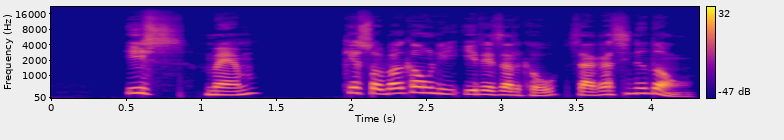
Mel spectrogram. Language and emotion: Bodo, disgusted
